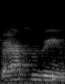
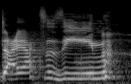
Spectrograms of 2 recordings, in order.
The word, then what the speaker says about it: dioxazine: This was the burnt umber, and Katie, how do you say the violet? Dioxazine. Dioxazine.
